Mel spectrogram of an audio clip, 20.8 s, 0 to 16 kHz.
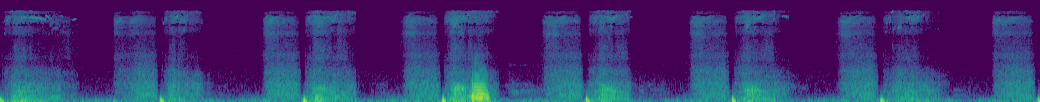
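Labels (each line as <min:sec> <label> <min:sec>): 0:00.0 A cat breathing. 0:20.8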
